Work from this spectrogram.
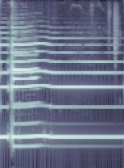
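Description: One bent note on the B string of an electric guitar, from a riff, picked sharply and then held as a clean, sustained tone that slowly decays.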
